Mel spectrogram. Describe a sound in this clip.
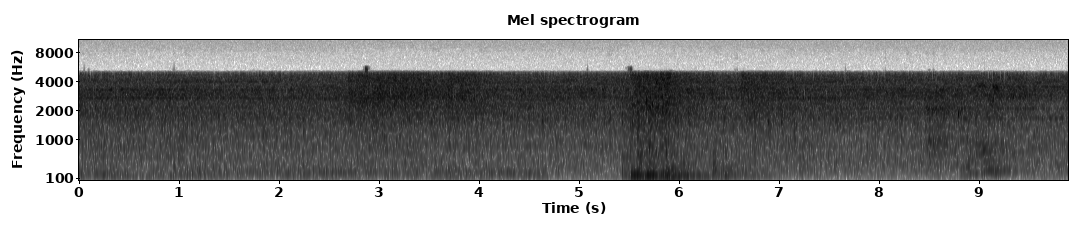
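Plastic bottles clatter along a conveyor.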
